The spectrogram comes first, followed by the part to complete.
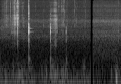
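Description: Gravel and stones clinking as they are dug and moved at a rocky river bank: four or five short sharp clicks over a low steady rumble, cutting out briefly near the end.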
